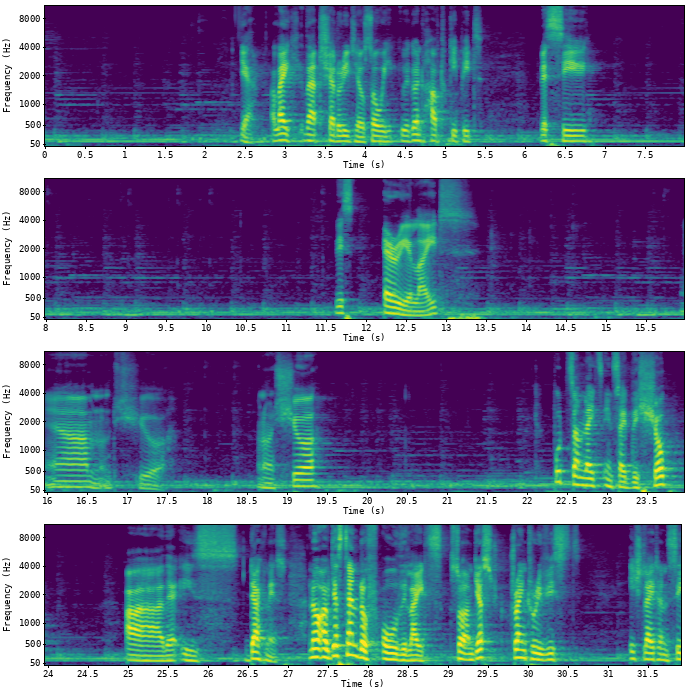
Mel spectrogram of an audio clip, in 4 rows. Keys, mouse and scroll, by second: 0.0 g, 8.0 click, 8.9 click, 9.6 click, 10.0 click, 11.5 click, 12.2 scroll down 1, 14.9 g, 16.2 g, 18.1 x.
